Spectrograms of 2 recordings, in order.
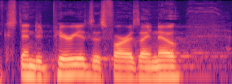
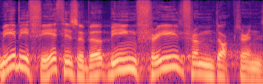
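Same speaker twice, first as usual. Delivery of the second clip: put-on Irish accent slipping toward Scottish; 4 semitones higher than usual. Quoting Peter Rollins, who is from Ireland: Peter Rollins impression, Irish accent. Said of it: "sorry, that sounded more Scottish".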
